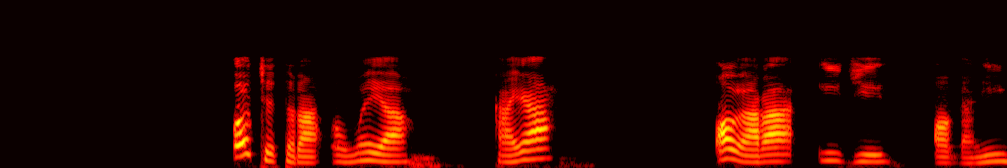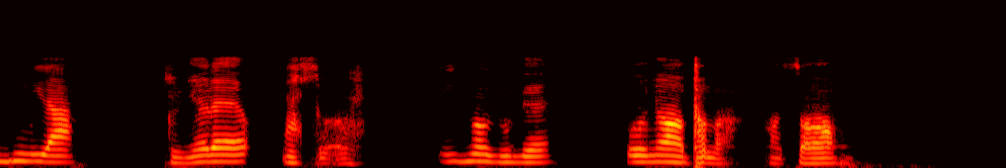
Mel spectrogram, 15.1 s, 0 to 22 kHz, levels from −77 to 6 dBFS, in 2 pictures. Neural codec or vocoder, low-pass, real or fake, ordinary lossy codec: codec, 24 kHz, 1 kbps, SNAC; 5.4 kHz; fake; none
